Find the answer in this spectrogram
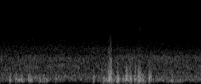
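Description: Wind rushing over the microphone of a moving bicycle, with faint road noise and a couple of brief rattles about a second in.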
